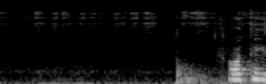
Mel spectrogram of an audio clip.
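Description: Faint scratching of a stylus writing across an interactive display screen.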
